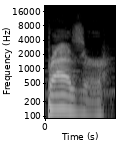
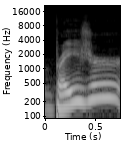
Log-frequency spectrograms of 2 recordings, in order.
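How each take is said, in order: First: The first syllable sounds like 'bra'. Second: The first syllable sounds like 'bray'. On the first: "or is it like boobs?" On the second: "Is it like Frasier"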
